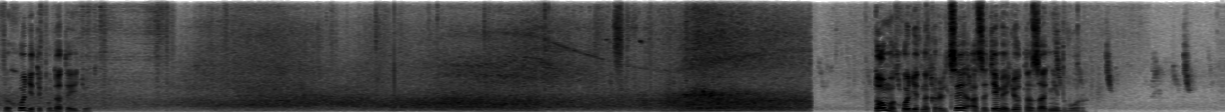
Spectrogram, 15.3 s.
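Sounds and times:
truck engine rumbling as the truck slowly pulls up: 0.0s - 10.2s
speech: 0.1s - 1.5s, 11.0s - 13.7s.

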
